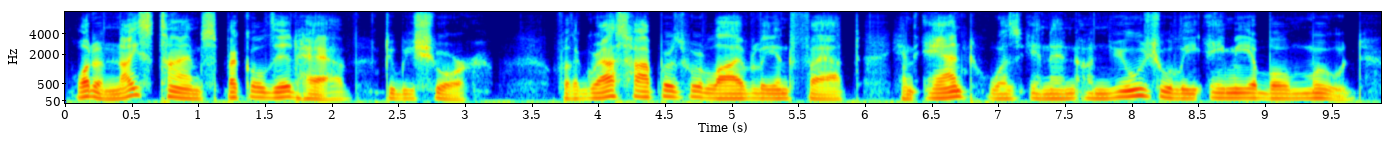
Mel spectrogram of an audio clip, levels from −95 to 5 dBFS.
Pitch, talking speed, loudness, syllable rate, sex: 115 Hz, 150 wpm, -19 LUFS, 4.2 syllables/s, male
